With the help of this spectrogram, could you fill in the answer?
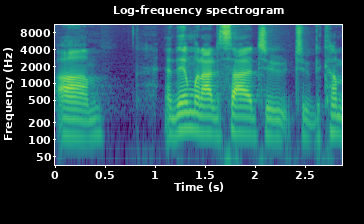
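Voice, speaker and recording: Speaking with a Southern US accent, a man shows ordinary pitch variation. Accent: Southern US (Georgia). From US South, Georgia. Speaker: photographer. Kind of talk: interview. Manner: halting, many fillers.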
